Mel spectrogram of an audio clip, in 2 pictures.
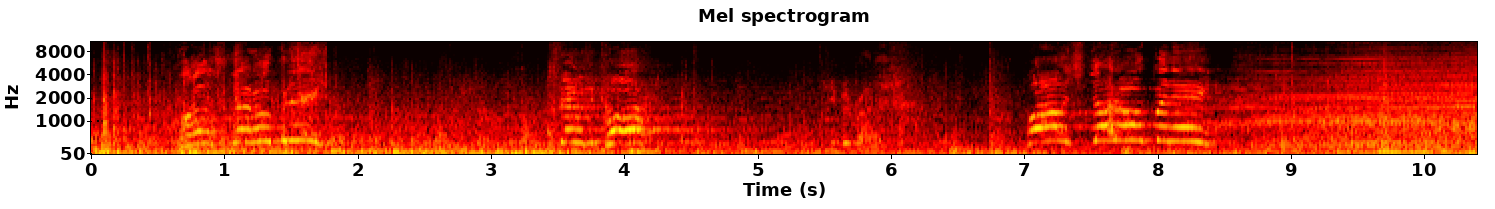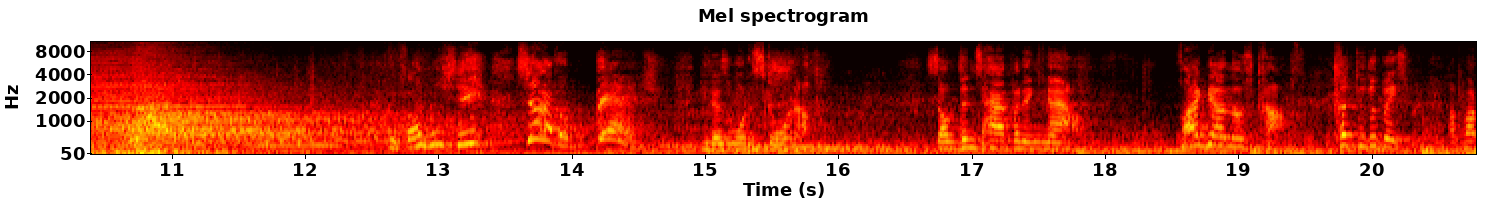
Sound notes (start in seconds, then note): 0.0 intense dramatic music; 0.2 door latch jangling; 9.7 sinister music; 11.0 Simon screams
